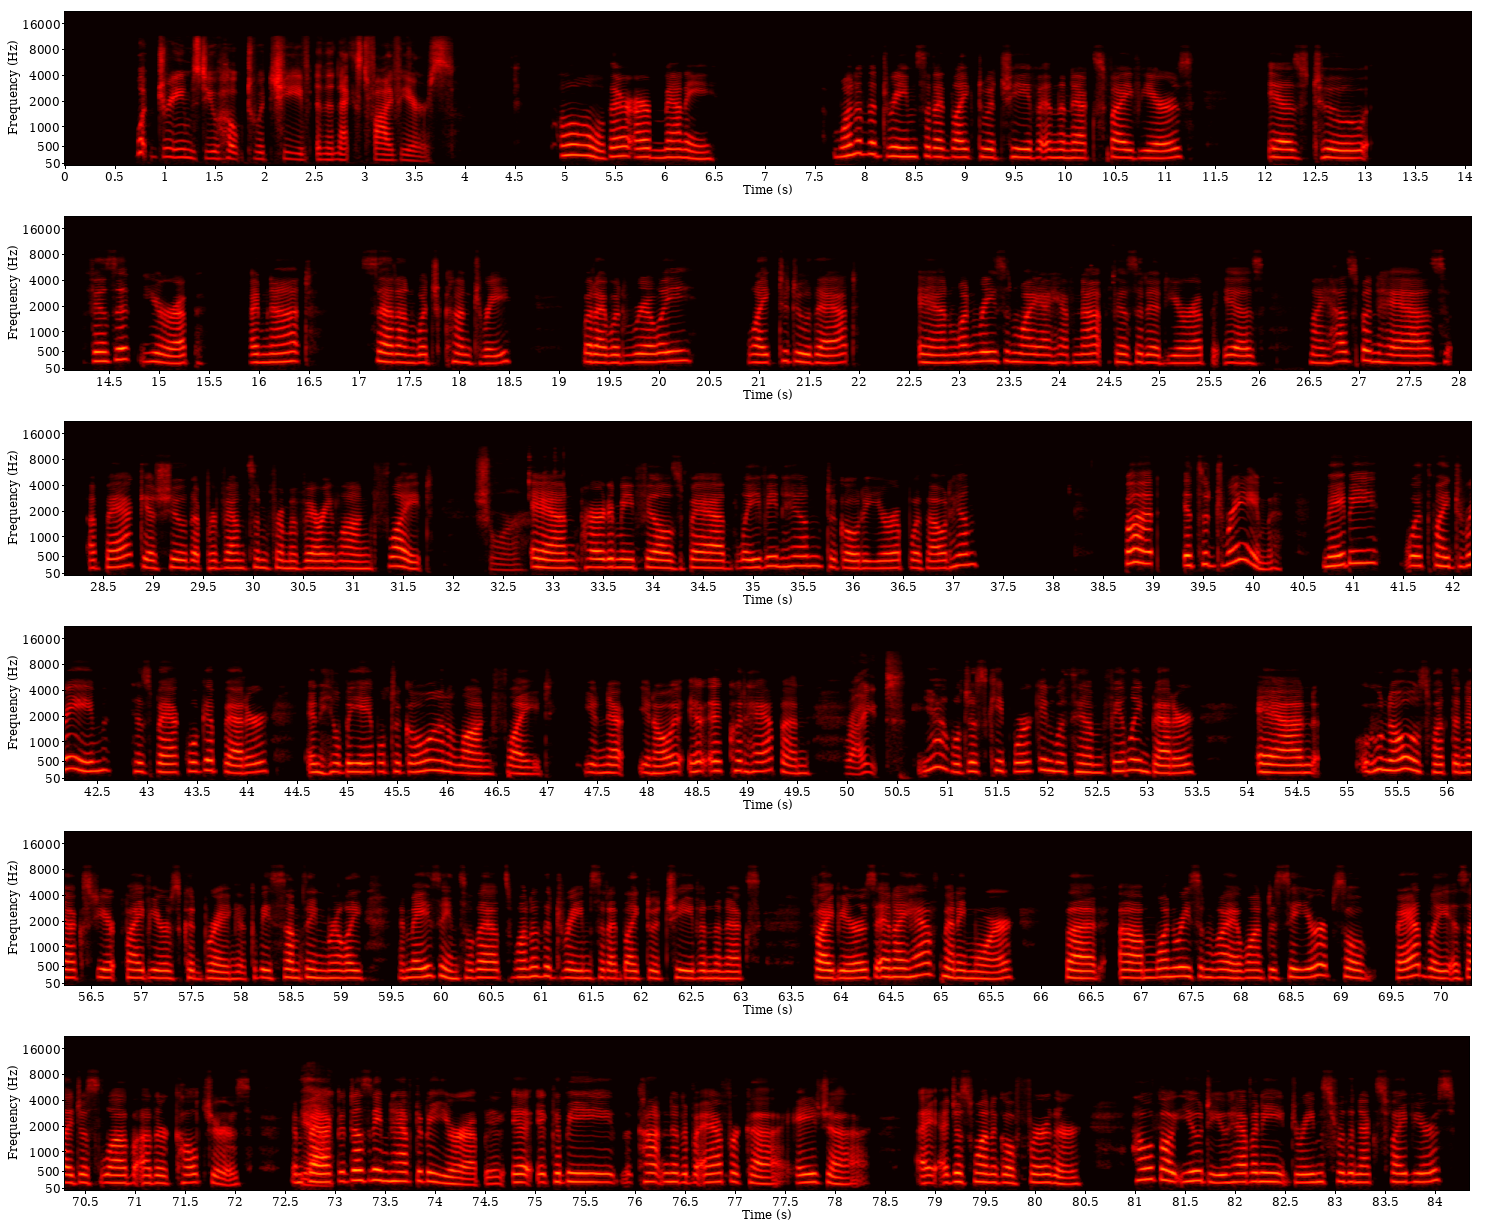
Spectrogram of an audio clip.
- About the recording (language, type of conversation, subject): English, unstructured, What dreams do you hope to achieve in the next five years?
- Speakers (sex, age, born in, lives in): female, 60-64, United States, United States; female, 65-69, United States, United States
- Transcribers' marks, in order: other background noise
